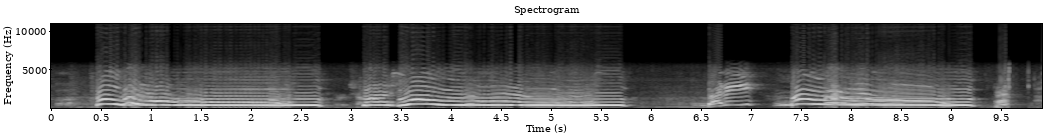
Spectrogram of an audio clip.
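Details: Pit bull and foxhound mix, a six-year-old female, howls on cue because she misses her owner's mother; three long, mournful harmonic howls, each rising sharply then sliding down and holding, separated by short breaths, recorded 5/9/09.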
